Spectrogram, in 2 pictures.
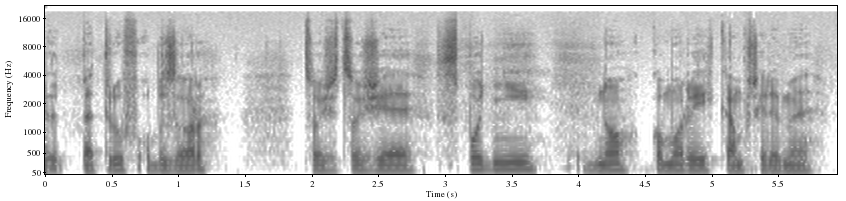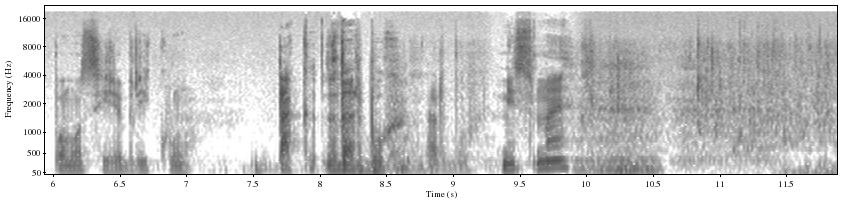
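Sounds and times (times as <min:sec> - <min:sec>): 
speech: 0:00.0 - 0:10.4
people wading through water at the lowest part of a mine shaft: 0:09.9 - 0:11.8.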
